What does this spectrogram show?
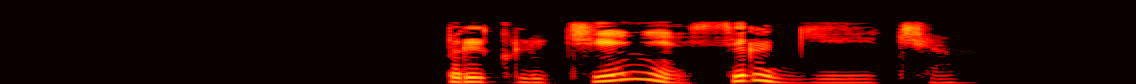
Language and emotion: Russian, positive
